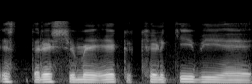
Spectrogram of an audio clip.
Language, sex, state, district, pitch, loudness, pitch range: Hindi, male, Jharkhand, Palamu, 110 Hz, -17 LUFS, 110-115 Hz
